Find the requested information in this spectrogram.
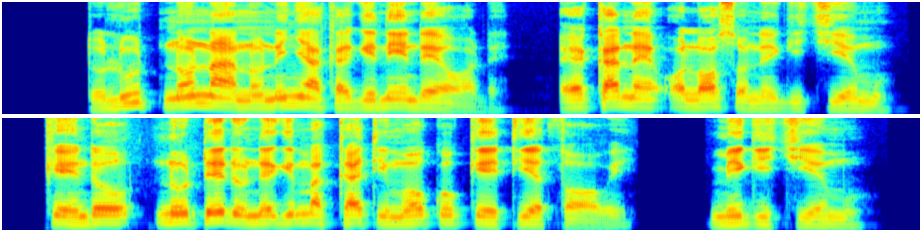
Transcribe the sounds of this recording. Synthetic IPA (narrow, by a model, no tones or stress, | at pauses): tɔlutnɔnanɔnɪɲakaɡɪnɪndɛɔ̰dɛ̰ | ɛkanɛʔɔlɔsɔnɛɡɪt͡ʃjemo | kendonotedonɛɡɪmakatimɔkoketjet̪ɔwɪ | mɪɡɪt͡ʃjemo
